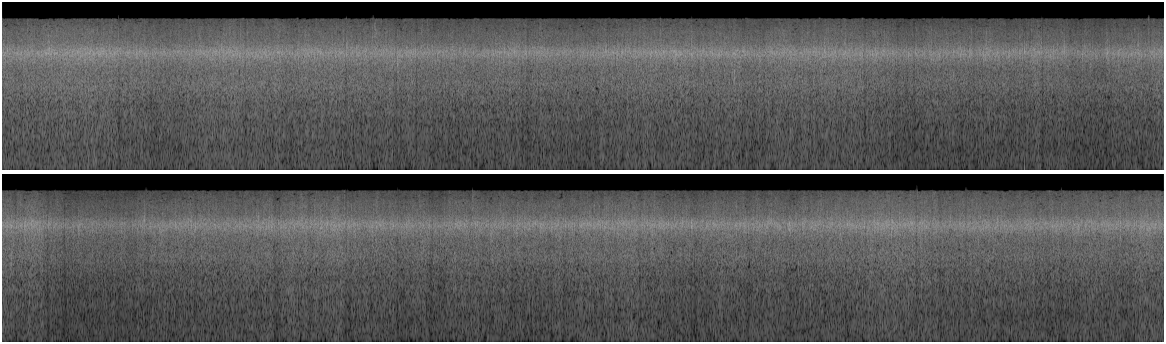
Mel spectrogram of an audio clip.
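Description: Heavy rain falling steadily as a dense, even hiss, pouring off a roof edge onto pavement and leaves.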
